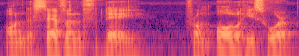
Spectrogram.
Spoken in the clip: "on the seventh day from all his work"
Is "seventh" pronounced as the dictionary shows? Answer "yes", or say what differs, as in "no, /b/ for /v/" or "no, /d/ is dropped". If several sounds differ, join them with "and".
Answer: yes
